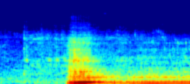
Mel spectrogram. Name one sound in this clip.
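A car engine starts with a loud roar.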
